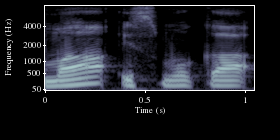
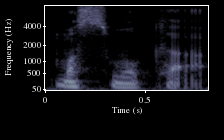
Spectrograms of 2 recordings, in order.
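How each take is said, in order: First: The i-vowel of ismu is pronounced separately. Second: The i-vowel is dropped, linking ma to smu. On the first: The speaker calls it wrong. "പലപ്പോഴും ആളുകൾക്ക് തെറ്റിക്കുന്നതാണ്" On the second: The speaker calls it right. "അല്ല"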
